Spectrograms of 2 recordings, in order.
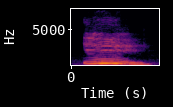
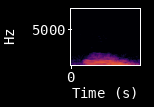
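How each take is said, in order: First: The vowel is said the Norwegian way. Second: The vowel is said the Portuguese way. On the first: The speaker calls it right. "o U no norueguês é U" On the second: The speaker calls it wrong. "não é U"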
